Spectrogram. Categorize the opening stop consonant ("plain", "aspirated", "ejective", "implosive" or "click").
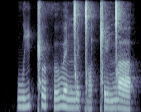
click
